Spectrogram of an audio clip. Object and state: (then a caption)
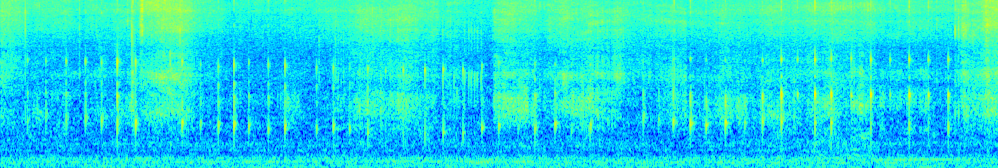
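Paper book page tapped and traced with a fingernail. A long fingernail traces across and taps on a printed photo in a paper photo book, making a steady run of light, crisp clicks with soft scratchy rubbing between them. The sound is very quiet, sitting over a low background rumble.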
